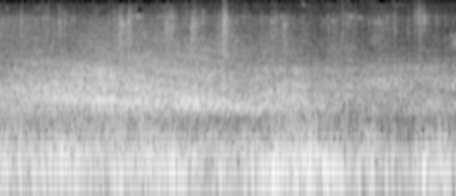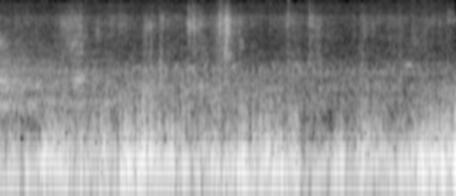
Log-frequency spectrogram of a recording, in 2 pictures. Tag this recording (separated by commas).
Clip-clop, horse clip-clop, Animal, Horse, Speech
